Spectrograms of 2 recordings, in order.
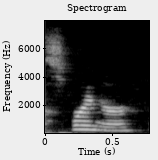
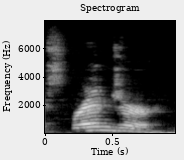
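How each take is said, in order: First: The first vowel sounds like 'ih'. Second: The first vowel sounds like 'eh'. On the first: The speaker calls it wrong. "not Springer" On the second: The speaker calls it right. "Sprenger, not Springer"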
